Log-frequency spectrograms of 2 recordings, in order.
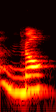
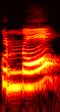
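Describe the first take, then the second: First: The k is silent; it starts with n. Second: The k is pronounced before the n. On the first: The speaker calls it right. "नॉक कहलाएगा" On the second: The speaker calls it wrong. "तो इसे नॉक नहीं बोलते हैं"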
